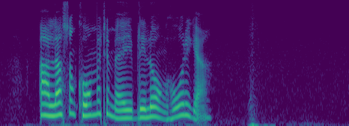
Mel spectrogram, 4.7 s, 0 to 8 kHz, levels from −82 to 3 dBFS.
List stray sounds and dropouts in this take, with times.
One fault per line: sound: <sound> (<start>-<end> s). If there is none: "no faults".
sound: whoosh (3.3-3.7 s)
